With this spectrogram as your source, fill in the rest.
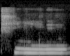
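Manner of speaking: ফিনিন stretched long, with an aspirated first sound; demonstrated pronunciation. Shown as a demonstration. Teacher shows student how it is read, demonstrating a long ফিনিন. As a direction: draw out both vowels of ফিনিন after a puffed "ph". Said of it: "এরকম করে বলে আরকি".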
